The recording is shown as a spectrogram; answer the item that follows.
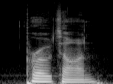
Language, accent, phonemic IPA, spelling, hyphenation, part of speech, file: English, US, /ˈpɹoʊ.tɑn/, proton, pro‧ton, noun, En-us-proton.ogg
- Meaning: A positively charged subatomic particle forming part of the nucleus of an atom and determining the atomic number of an element, composed of two up quarks and a down quark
